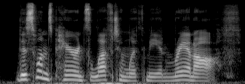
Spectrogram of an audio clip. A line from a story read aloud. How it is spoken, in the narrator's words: the man exclaims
